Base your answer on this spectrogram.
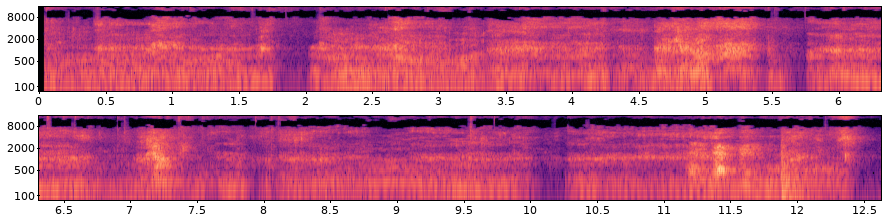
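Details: Husky puppy growling continuously while playing tug of war with a poodle-mix dog indoors, a rough, throaty rumble in long bursts broken by brief pauses near two, six and ten seconds.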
